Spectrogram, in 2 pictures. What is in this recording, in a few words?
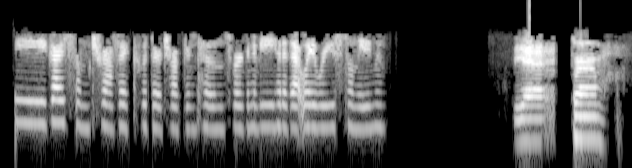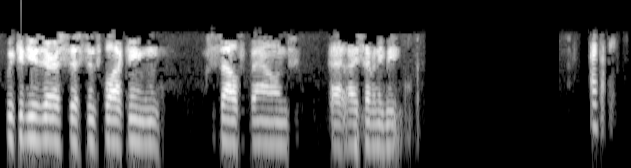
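Police Dispatch, scanner audio recording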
